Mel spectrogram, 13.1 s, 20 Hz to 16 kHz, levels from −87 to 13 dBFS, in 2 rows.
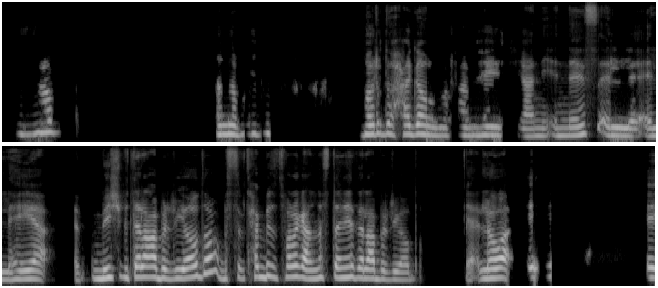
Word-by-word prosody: بالضبط. 275 +4 -6 1.5
أنا 235 0 +2
برضه 240 +3 -10 0.9
برضه 240 +1 0
حاجة 240 0 0
ما 220 - -1
بافهَمهاش، 210 +1 -5 0.2
يعني 195 +1 -8
الناس 210 +4 -4
ال 205 -2 -1
اللي 195 +1 -4
هي 215 +1 +1 0.3
أ 185 - -9
مش 245 +4 +3
بتلعب 265 0 +5
الرياضة 250 - +3
بس 225 +2 -6
بتحب 270 +4 0
تتفرّج 270 +3 +2
على 230 -1 +5
ناس 250 0 -2
تانية 260 0 +2
تلعب 235 -3 +3
الرياضة، 200 -1 -6 0.4
اللي 230 +2 0
هو 250 +1 +8 1.4
إيه - - +6
235 Hz, 125 wpm, -24 LUFS, 210-255 Hz, 1.5 s, هو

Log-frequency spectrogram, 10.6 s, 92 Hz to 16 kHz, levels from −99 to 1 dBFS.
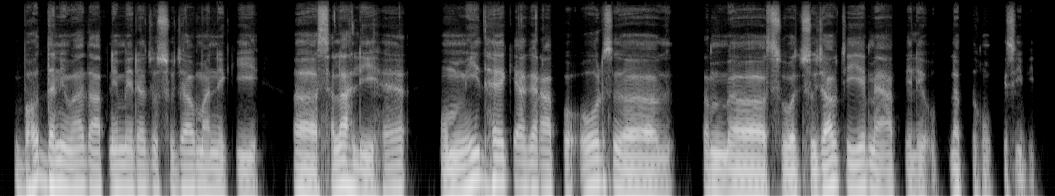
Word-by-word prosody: बहुत 105 +5 +1
धन्यवाद, 110 -2 +3
आपने 100 +1 -1
मेरा 105 0 0
जो 100 - -3
सुझाव 100 0 -2
मानने 95 -1 -1
की 85 0 -4 0.4
अ, 90 -3 +3
सलाह 110 +6 +3
ली 90 -5 +2
है। 100 +3 -2 0.4
उम्मीद 100 +10 +3
है 125 +2 +3
कि 120 - -9
अगर 110 -1 -1
आपको 100 -1 -4 0.2
और 125 +1 +2
सु 115 -2 -2
अ, 85 -3 +1 0.4
म 90 -1 +2 0.3
स 85 +1 -1
सुझाव 100 +7 +2
चाहिए 110 -1 0
मैं 100 -5 -1
आपके 90 0 -7
लिए 85 0 -4
उपलब्ध 90 0 -8
हूँ 80 - -9
किसी 80 -2 -11
भी - - -20
जी। - - -35
100 Hz, 180 wpm, -24 LUFS, 90-110 Hz, 0.4 s, धन्यवाद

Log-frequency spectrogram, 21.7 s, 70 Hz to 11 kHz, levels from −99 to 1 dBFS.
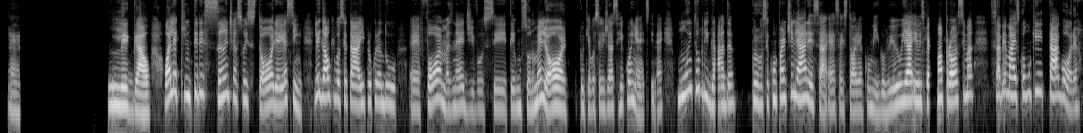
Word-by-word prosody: É. 160 -4 -11 1.8
Legal. 190 -7 +5 0.3
Olha, 265 +9 +6
que 290 - -11
interessante 290 -1 -2
a 250 - -5
sua 245 +2 -6
história 200 -1 -1
e, 200 - 0
assim, 225 -8 -5 0.2
legal 275 -1 +3
que 265 - -17
você 245 -1 -3
tá 215 -2 +4
aí 205 +1 -1
procurando, 220 -3 -3 0.3
eh, 175 0 -8
formas, 215 -4 +1
né, 190 +2 -6
de 170 -3 -14
você 175 +1 -12
ter 185 -2 -7
um 190 +1 -6
sono 180 -1 -8
melhor, 195 -5 +5 0.2
porque 185 -2 -10
você 180 +1 -11
já 185 0 -5
se 190 - -13
reconhece, 205 -9 -6
né? 170 +2 -10 0.3
Muito 335 +9 -1
obrigada 215 - -3 0.3
por 235 -1 -1
você 210 +2 -7
compartilhar 260 +2 +2
essa 215 -5 -1
essa 180 +1 -10
história 165 -1 -6
comigo, 165 -3 -11
viu? 190 +7 -1
E 240 - +3
a 235 0 +7
eu 235 -1 0
espero 220 -2 -2
uma 255 +1 +5
próxima 245 +6 +3 0.4
saber - - -3
mais 285 -3 +2
como 295 +3 -7
que 335 +1 -6
tá 280 - +8
agora. 195 -10 -5
215 Hz, 145 wpm, -24 LUFS, 180-255 Hz, 1.8 s, tá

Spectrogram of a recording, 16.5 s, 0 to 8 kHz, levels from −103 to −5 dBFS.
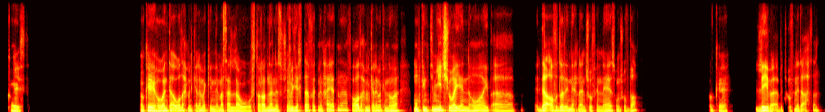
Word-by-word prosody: كويس. 110 -5 -2 2.3
أوكي، 125 +2 +5
هو 115 0 +3
أنت 125 +3 +3
واضح 130 +2 +2
من 120 - +1
كلامك 120 +3 -3
إن 105 -2 -2
مثلًا 115 +3 -1
لو 105 -3 -1
افترضنا 110 +4 0
إن 115 -2 +1
الsocial 110 +3 -6
media 125 - +2
اختفت 135 +3 -2
من 120 -2 -2
حياتنا، 155 +7 -1
فواضح 135 -3 0
من 120 - +2
كلامك 125 +2 -2
إن 115 - 0
هو 125 0 +1 0.3
ممكن 125 0 +3
تميل 120 +3 +4
شوية 135 +1 +4
إن 125 -3 +1
هو 125 +3 0
يبقى 115 -2 -5 0.4
ده 130 +1 +3
أفضل 130 +1 +1
إن 115 -4 0
إحنا 110 0 -4
نشوف 105 +2 -6
الناس 110 +2 -4
ونشوف 105 +1 -8
بعض؟ 130 +6 -5 1.4
أوكي، 115 -6 -6 0.6
ليه 130 -1 +6
بقى 110 -1 -3
بتشوف 110 0 -14
إن 105 - -1
ده 105 - -4
أحسن؟ 135 -2 -9
120 Hz, 155 wpm, -23 LUFS, 110-130 Hz, 2.3 s, ليه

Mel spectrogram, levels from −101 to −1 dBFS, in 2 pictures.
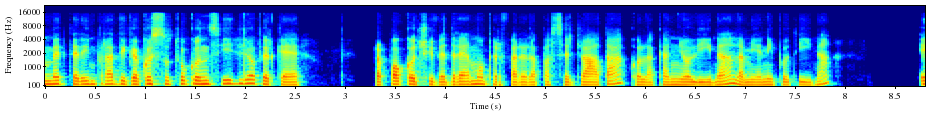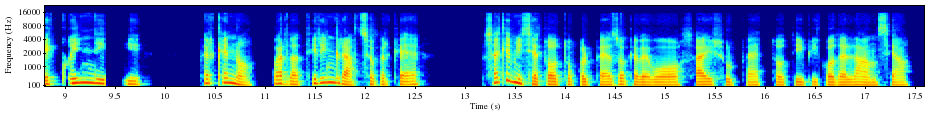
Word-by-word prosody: mettere 160 -1 +2
in 160 - +1
pratica 160 -1 +1
questo 170 0 +1
tuo 170 +2 -1
consiglio, 175 +3 +3
perché 130 -6 -1 0.6
tra - - +2
poco 155 -1 +3
ci 150 -1 -4
vedremo 145 +4 +1
per 135 -3 -5
fare 130 -1 0
la 130 0 -2
passeggiata 135 - -1
con 135 - -3
la 125 -1 -3
cagnolina, 130 +3 +1
la 175 -9 +2
mia 130 0 -1
nipotina, 135 - -3 0.9
e 160 0 0
quindi 215 -1 +5 0.9
perché 200 +3 0
no. 135 - +2
Guarda, 150 -6 +1
ti 200 +7 -1
ringrazio 165 - +1
perché 145 +1 -4 0.5
sai 230 +1 -1
che 330 - +2
mi 225 -7 +6
si 150 - -1
è 145 - +1
tolto 145 -1 -1
quel 140 -1 -2
peso 135 +1 -1
che 140 0 -3
avevo 130 0 +1
sai 140 +1 +1
sul 135 -2 -7
petto 130 0 -5
tipico 130 0 -2
dell'ansia? 130 0 -2
145 Hz, 150 wpm, -24 LUFS, 130-165 Hz, 0.9 s, mi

